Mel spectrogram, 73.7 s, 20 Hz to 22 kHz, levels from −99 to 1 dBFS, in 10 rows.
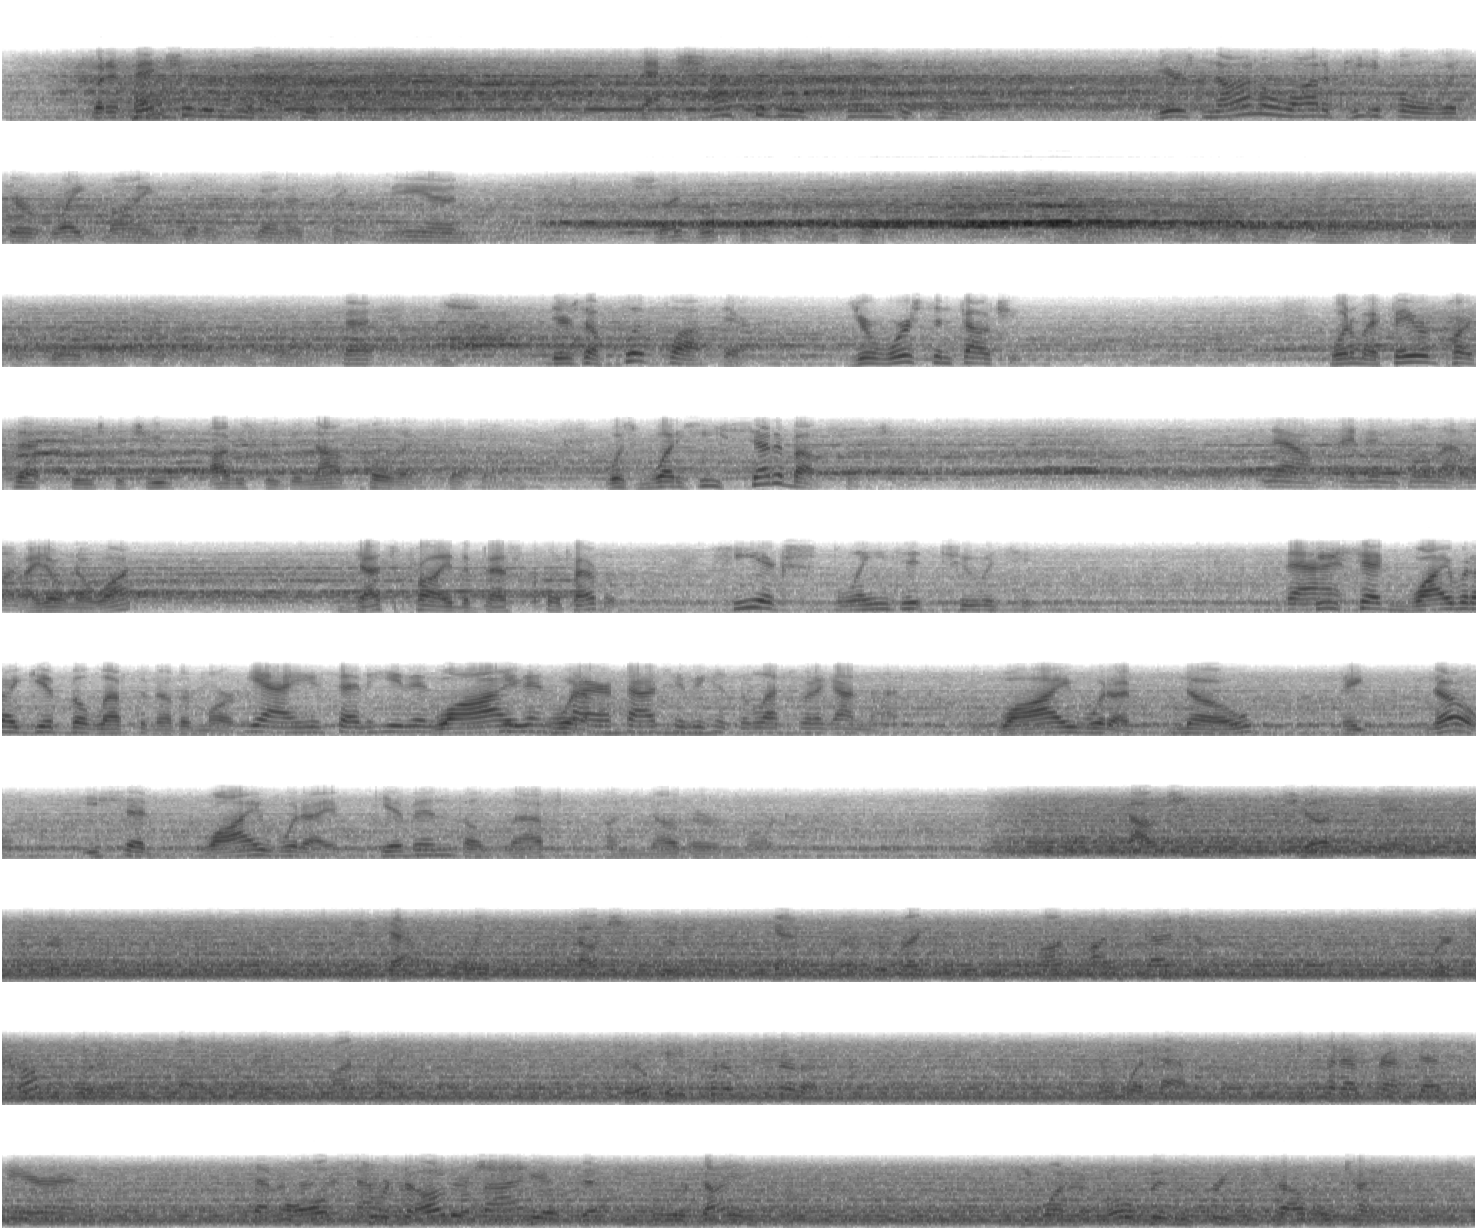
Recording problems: phone-call audio
traffic noise; very loud; throughout; 5 dB above the speech

